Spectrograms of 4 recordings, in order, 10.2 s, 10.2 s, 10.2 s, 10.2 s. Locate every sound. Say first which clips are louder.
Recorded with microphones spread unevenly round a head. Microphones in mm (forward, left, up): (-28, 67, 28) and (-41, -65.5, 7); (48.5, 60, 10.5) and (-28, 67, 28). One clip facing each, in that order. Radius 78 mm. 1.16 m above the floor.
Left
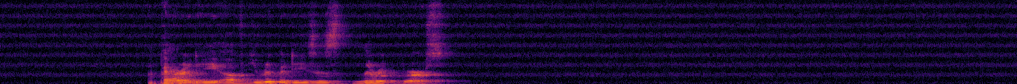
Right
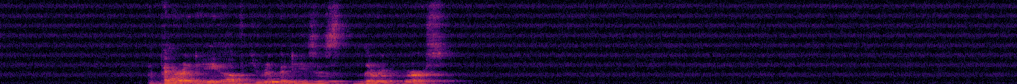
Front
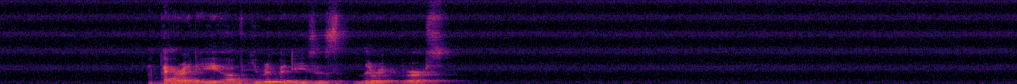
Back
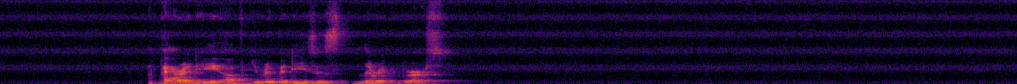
1.5 s a man speaking: left 3 dB, back 2 dB; 95° left, 2 m; by 4.4 s 90° left, 4 m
